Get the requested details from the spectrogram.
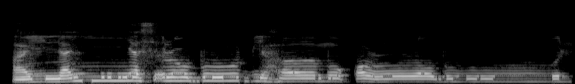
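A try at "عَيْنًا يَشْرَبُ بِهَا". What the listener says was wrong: Hati-hati, bunya tidak ada mat. Ainan yashrabu bihal. Langsung.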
